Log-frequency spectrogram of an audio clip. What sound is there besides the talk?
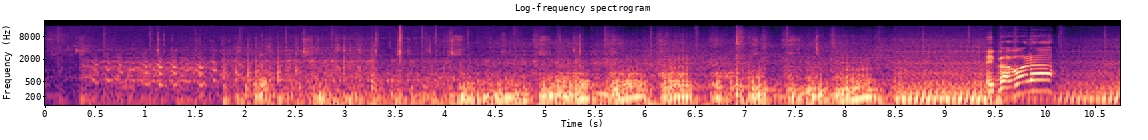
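old Ford car engine running and revving after 29 years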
